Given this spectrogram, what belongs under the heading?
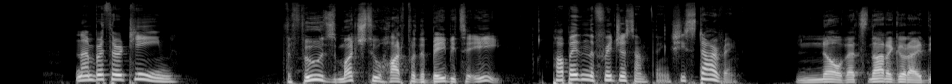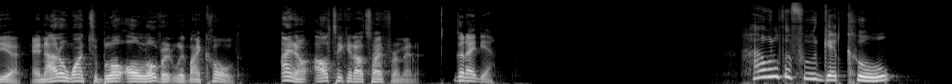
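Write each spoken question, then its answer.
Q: How will the food get cool?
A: By taking it outside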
